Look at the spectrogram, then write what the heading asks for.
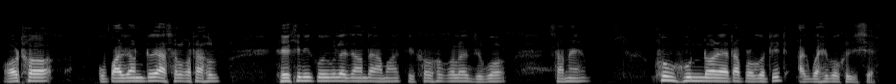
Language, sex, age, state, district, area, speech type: Assamese, male, 60+, Assam, Dhemaji, rural, spontaneous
